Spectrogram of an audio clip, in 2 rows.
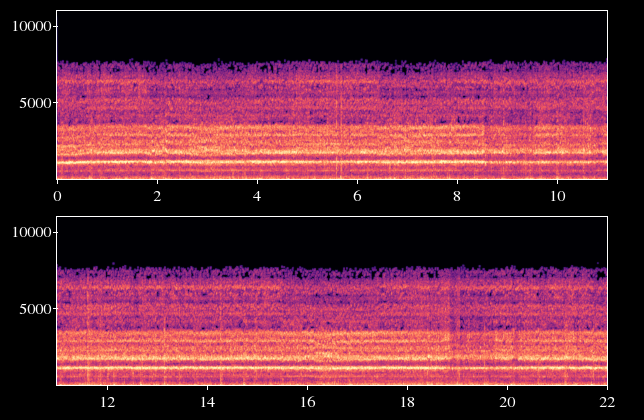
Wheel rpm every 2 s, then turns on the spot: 150, 150, 150, 150, 150, 150, 150, 150, 150, 150, 150.
none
